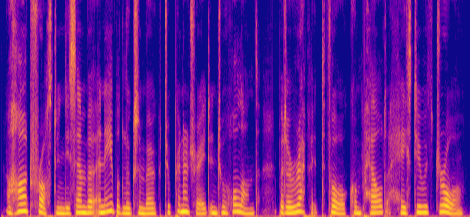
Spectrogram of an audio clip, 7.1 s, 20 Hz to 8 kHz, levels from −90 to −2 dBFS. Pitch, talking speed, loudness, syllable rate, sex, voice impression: 205 Hz, 160 wpm, -16 LUFS, 5.5 syllables/s, female, gender-neutral, slightly young, slightly clear, fluent, refreshing, calm, friendly, kind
